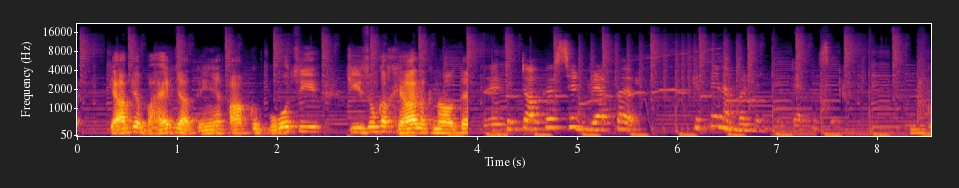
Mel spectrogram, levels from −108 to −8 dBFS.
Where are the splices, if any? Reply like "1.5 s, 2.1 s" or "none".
3.9 s

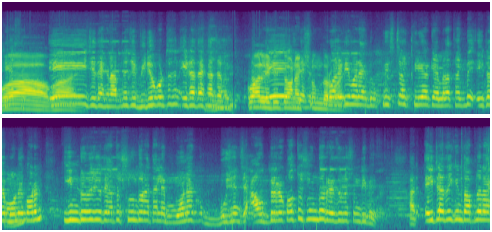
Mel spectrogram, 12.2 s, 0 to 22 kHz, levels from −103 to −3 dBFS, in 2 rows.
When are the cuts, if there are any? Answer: none

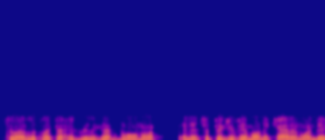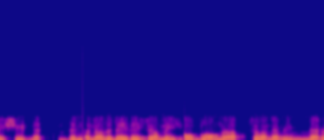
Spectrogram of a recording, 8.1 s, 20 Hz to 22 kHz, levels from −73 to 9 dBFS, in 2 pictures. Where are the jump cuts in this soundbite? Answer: 2.1 s, 5.0 s, 6.4 s, 7.1 s

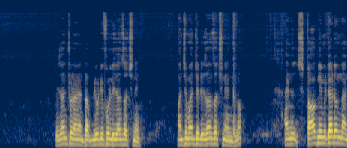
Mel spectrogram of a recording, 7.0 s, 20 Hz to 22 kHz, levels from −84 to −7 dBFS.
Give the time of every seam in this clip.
none

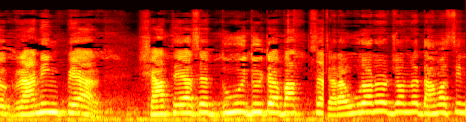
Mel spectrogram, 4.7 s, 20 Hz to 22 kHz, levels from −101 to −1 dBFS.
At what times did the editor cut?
3.3 s

